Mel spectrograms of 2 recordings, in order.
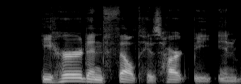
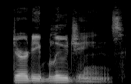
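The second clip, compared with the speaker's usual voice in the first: ordinary delivery, nothing marked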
